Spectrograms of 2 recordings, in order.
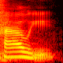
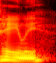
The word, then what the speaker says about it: Halle: I think it's Hallie. Haley, I thought it was Haley. Haley. Haley something. Never mind then. Lord, Listen, I got one. The Little Mermaid. that girl name is Haley.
